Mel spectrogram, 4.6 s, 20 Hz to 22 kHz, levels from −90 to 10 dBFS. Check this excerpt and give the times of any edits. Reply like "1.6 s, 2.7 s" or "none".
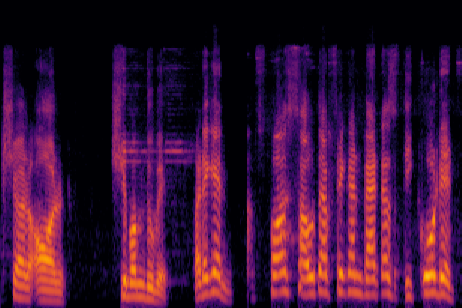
2.5 s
